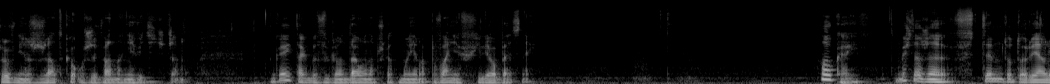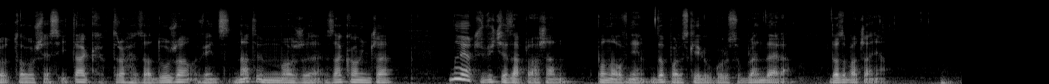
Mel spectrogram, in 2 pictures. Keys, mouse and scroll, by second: 0.5 right click, 1.4 alt+r, 5.3 Escape, 6.5 right click, 9.5 click, 18.0 click.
